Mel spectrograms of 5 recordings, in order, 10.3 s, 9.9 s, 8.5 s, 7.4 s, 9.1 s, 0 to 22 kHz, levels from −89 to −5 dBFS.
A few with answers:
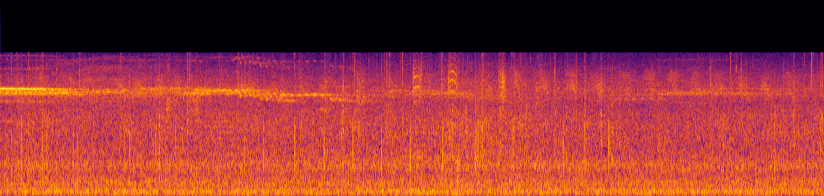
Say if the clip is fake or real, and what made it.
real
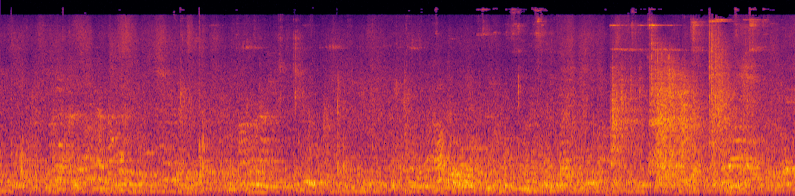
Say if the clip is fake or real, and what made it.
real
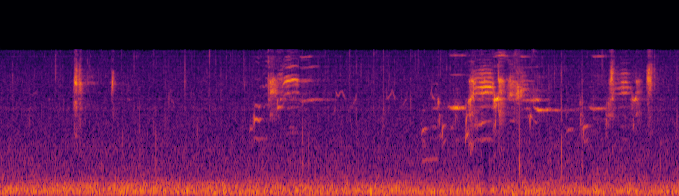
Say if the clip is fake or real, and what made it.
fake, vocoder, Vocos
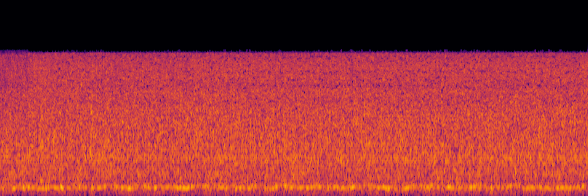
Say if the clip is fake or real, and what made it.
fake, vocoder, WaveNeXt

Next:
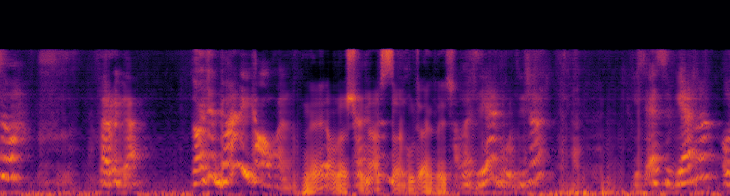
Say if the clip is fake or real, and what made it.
fake, vocoder, Vocos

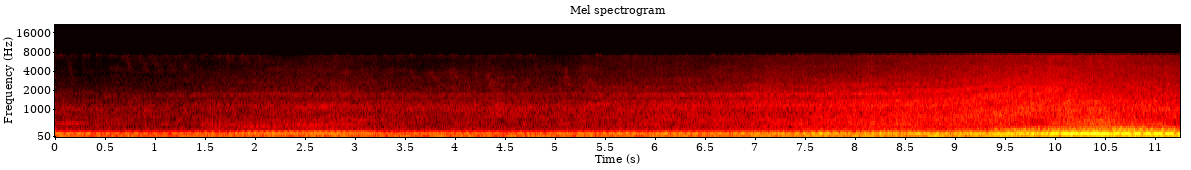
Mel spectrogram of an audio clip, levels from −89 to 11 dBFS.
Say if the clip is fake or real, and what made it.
fake, codec, DAC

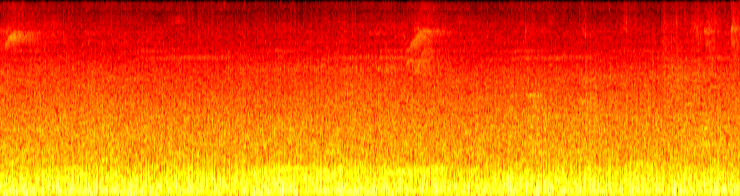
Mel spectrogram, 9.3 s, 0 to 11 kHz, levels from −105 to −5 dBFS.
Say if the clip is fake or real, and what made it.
fake, vocoder, WaveNeXt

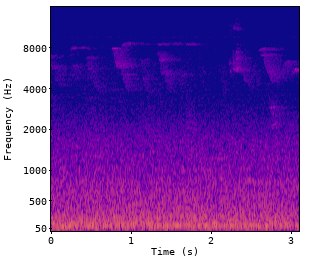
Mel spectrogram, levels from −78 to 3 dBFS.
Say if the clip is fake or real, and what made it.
fake, vocoder, BigVGAN v2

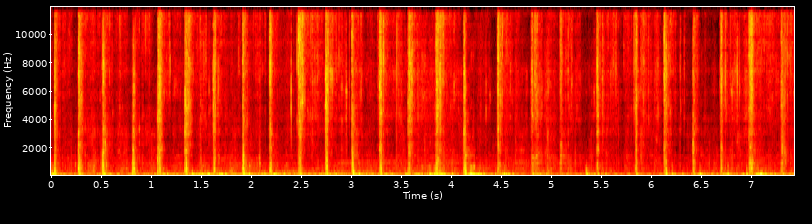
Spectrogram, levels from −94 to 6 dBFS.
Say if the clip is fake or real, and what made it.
fake, codec, HILCodec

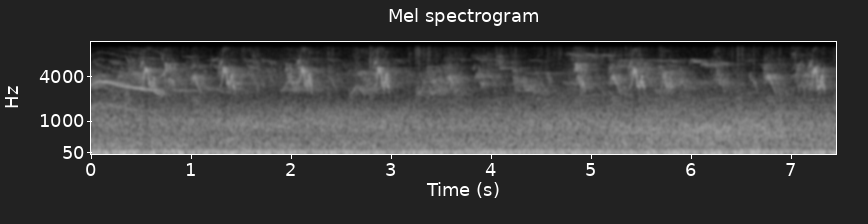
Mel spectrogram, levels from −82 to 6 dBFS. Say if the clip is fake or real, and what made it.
fake, vocoder, Vocos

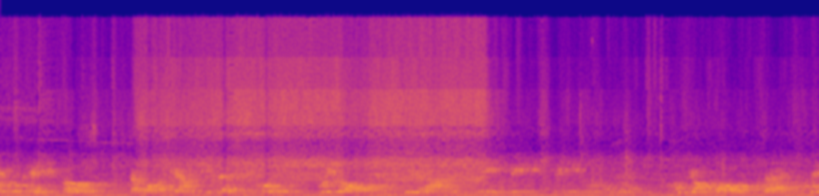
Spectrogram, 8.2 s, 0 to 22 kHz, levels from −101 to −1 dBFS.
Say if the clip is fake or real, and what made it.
real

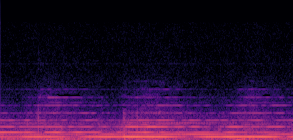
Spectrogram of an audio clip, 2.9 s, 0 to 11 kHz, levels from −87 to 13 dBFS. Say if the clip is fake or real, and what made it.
real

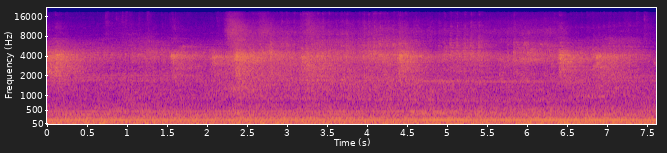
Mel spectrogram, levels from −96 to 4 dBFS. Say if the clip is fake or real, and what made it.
real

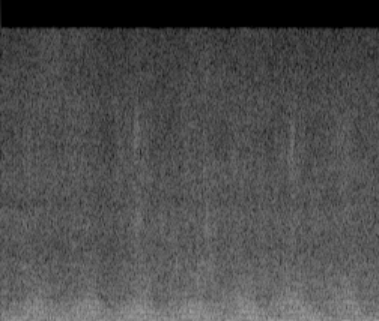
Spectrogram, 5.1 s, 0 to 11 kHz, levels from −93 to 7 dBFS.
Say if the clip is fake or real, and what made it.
real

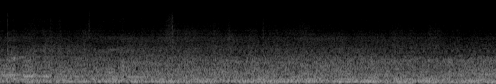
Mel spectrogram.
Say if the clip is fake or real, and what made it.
fake, autoencoder, DAC-VAE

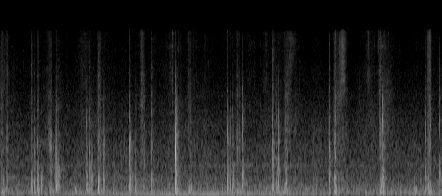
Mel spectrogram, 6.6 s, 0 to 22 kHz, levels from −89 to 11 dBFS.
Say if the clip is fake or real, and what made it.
fake, vocoder, BigVGAN v2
